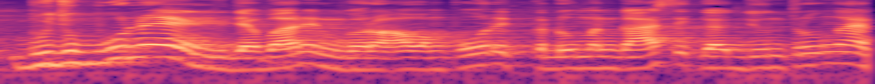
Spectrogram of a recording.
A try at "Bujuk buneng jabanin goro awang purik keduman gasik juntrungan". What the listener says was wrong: Enggak. Kedumannya tuh masih keselipet tadi.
